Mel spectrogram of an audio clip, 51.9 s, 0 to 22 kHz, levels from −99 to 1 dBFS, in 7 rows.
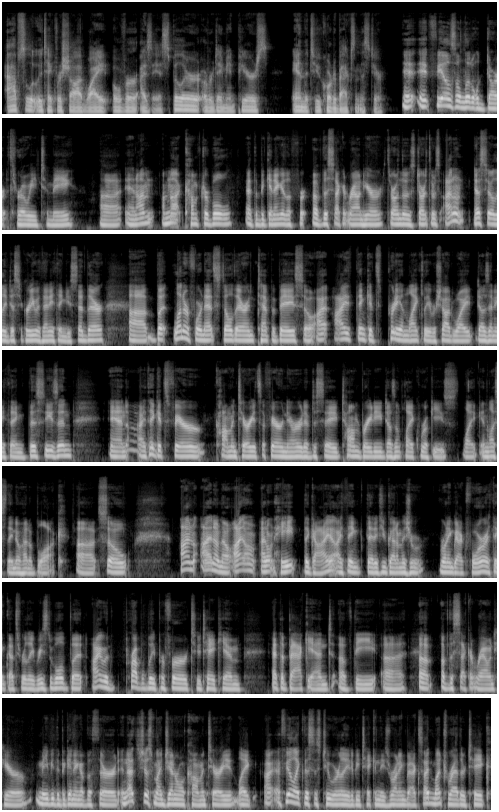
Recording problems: none

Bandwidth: 15 kHz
